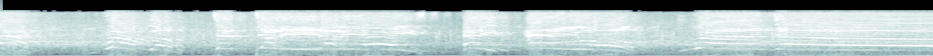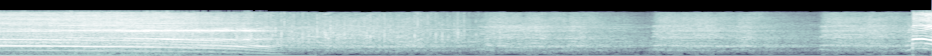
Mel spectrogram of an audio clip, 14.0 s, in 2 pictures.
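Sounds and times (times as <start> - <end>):
wrestling arena crowd roaring: 0.0 - 13.9.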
